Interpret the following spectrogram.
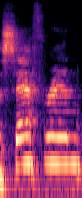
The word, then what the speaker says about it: Safran: So, the production companies behind The Suicide Squad 2021 are DC Films, which is owned by WB, Atlas Entertainment, the Safran Company, or Safran, it's spelt with S-A-F-R-A-N, so it's Safran or Safran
